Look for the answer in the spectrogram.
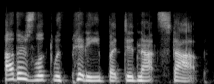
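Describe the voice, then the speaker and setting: A woman's voice: fairly low pitch, moderate pace, no echo. Woman narrating a story, close dry sound. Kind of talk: scripted dramatic folktale narration.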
